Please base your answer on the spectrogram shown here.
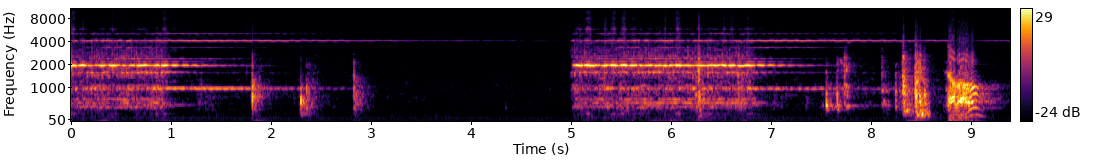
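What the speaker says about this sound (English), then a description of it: "Did I hear the phone ring?" A telephone bell rings loudly twice in long bursts, with a pause between, and clattering handling noises afterward.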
